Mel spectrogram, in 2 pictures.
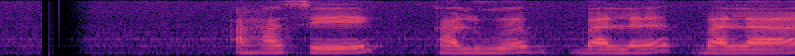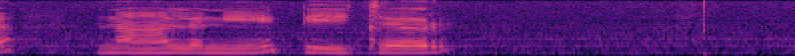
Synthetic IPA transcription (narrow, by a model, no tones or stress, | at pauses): ʔa̰ɦase | kaluəbaləbala | nalənitit͡ʃər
